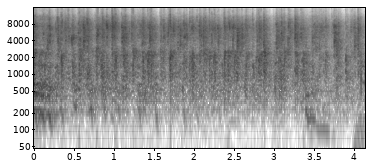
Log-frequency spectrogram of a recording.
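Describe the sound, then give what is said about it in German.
A crowd of guests applauds steadily to welcome the head of the Habanower Hofcafé, a dense wash of many hands clapping at an even, loud level throughout, with a faint voice briefly audible near the end. “Liebe Gäste, begrüßen Sie mit einem riesigen Applaus den Chef des Habanower Hofcafés,”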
